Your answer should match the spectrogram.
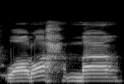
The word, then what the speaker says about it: ورحمة: মিম জবর মা ميم زبر ما কিসে ورحمة ওয়া রহমা ورحمة ওয়া রহমা ورحمة তা দুই পেশতুন تادي بستن কেইলো ورحمة ওয়া রহমাতুন ورحمة ওয়া রহমাতুন ورحمة ওয়াকফ হইলে ورحمة ওয়া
